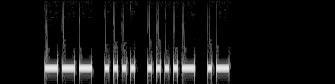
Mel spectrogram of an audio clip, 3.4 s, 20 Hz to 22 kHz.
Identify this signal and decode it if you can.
Morse code, heard as a keyed tone, about 28 wpm, 700 Hz. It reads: OH4A
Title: DXCC-100 Call Signs - 4 Characters - Repeated 3x - 28wpm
